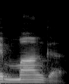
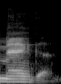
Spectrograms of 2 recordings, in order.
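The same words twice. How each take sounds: First: MANGA with a broad "ah" first vowel; Japanese-style pronunciation. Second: MANGA with a short "a" as in "man"; American pronunciation. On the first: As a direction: say MANGA as "MAHN-guh". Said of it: "can't stand when people say manga". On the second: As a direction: say MANGA as "MANG-guh". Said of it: "pronounce everything with an American accent". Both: Shown as a demonstration.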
